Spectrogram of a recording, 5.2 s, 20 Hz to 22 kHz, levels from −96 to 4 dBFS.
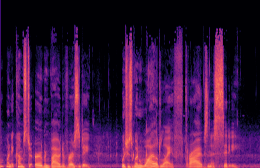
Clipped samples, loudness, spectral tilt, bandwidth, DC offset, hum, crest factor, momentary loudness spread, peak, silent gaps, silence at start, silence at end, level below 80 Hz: under 0.1%; -19 LUFS; -3.5 dB/octave; 19 kHz; under 0.1%; none; 16 dB; 10 LU; -4 dBFS; none; 0 s; 0.45 s; -72 dBFS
